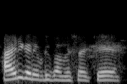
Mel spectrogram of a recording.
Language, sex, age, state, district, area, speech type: Tamil, male, 18-30, Tamil Nadu, Cuddalore, rural, conversation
